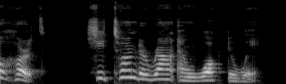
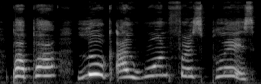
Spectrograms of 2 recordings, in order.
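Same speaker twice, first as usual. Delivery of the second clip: higher and louder, then slower; bursting with excitement; 7 semitones higher, 3 dB louder than usual. Acted. Girl running to her dad with her prize, thrilled. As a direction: shout it out, thrilled to show Papa. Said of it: "bursting with excitement".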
